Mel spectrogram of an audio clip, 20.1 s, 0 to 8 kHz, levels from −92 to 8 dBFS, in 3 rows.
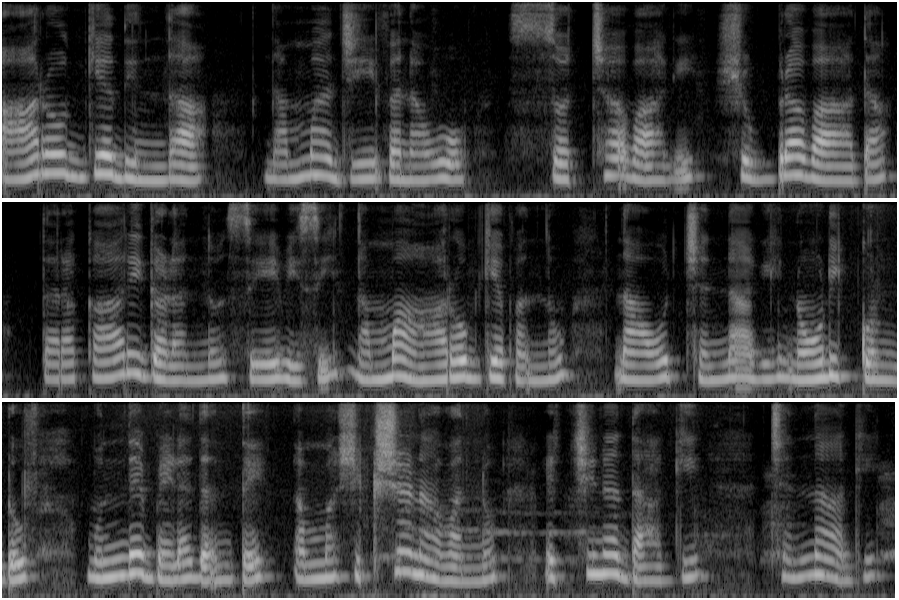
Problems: background sounds at intervals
